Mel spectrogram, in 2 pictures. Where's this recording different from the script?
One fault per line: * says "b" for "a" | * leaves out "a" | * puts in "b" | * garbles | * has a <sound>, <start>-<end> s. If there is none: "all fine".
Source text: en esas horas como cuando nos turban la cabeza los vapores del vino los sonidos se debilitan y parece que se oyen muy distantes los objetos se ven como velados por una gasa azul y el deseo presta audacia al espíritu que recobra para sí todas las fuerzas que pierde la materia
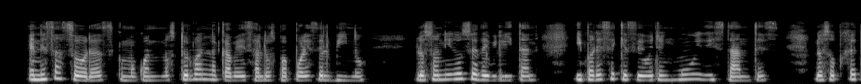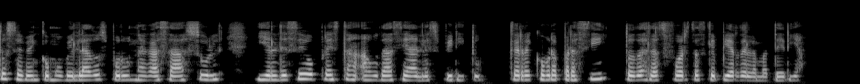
all fine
